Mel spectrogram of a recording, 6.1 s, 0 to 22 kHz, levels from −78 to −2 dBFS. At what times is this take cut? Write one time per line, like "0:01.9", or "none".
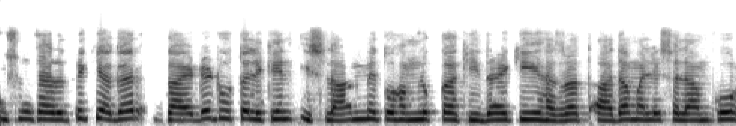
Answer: none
